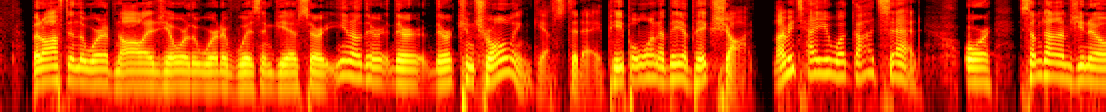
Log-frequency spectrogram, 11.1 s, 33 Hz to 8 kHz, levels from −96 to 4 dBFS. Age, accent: 50-69, American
